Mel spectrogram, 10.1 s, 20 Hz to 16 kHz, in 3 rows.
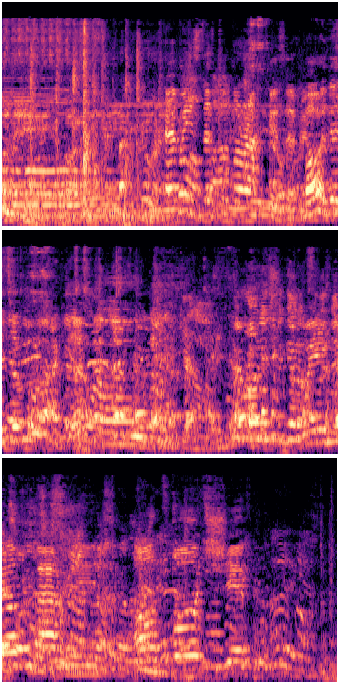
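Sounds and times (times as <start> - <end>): men singing together: 0.0 - 3.0
group talking: 0.0 - 10.0.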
